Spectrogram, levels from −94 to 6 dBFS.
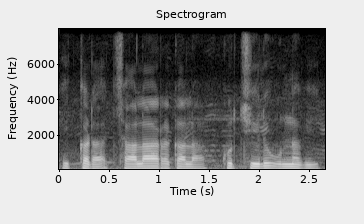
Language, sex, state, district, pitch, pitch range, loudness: Telugu, male, Telangana, Mahabubabad, 130 Hz, 125-135 Hz, -17 LUFS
